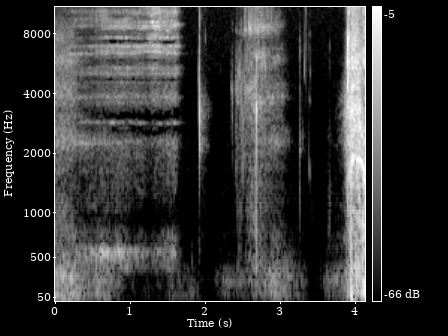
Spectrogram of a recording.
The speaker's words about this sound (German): Also nur so im ersten Moment, wenn man das so schlürft.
